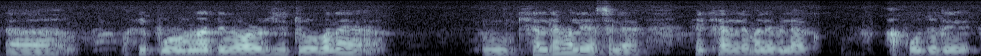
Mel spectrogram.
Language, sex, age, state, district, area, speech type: Assamese, male, 45-60, Assam, Udalguri, rural, spontaneous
